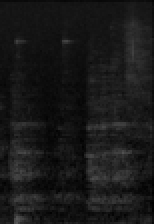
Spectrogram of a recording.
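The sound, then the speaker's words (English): A dog lets out a short, muffled bark at a trash truck in front of the house, then whines faintly over a steady low rumble of background noise. No one speaks. “We have a trash truck that showed up in front of our house. It shows up every week, but every week it shocks the dog.”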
